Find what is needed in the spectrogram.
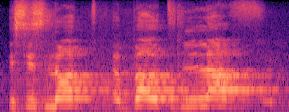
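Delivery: high, slow, drawn-out protest; exasperated pleading. Acted. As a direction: plead with her to stop dodging. Repeats the protest, insisting.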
